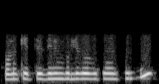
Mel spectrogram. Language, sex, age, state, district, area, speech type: Odia, female, 18-30, Odisha, Puri, urban, conversation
